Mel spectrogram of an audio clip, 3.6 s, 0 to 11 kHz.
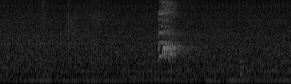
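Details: Red-bellied woodpecker (Melanerpes carolinus) at McCormick's Creek State Park on April 19, 2012, giving a single short, rolling kwirr call over a steady low hum.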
